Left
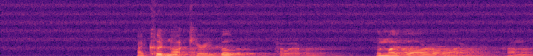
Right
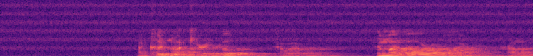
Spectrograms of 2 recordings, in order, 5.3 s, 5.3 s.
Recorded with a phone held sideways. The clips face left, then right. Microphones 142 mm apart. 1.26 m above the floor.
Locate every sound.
1.4 s a man speaking: 85° left, 1.4 m; by 5.2 s 40° left (ahead or behind), 6.5 m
